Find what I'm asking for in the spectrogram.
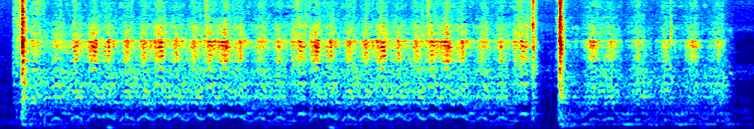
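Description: Steady fast starter whirring with a wavering cyclic beat, a brief pause, then more cranking; the engine turns over but does not catch.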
